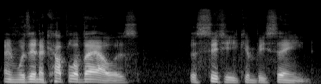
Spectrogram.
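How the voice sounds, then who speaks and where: A man narrating a tabletop roleplaying game as storyteller, describing scenes in measured, deliberate phrases. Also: fairly low pitch, dry recording.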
